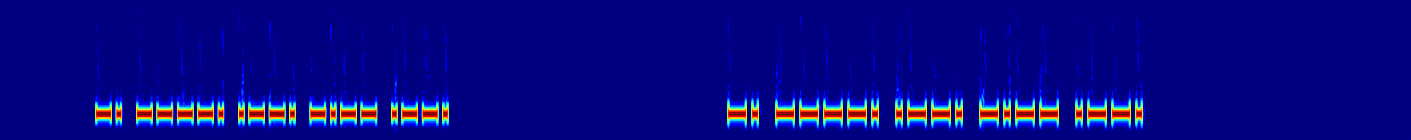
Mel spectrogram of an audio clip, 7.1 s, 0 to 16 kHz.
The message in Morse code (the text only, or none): N9PYP N9PYP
